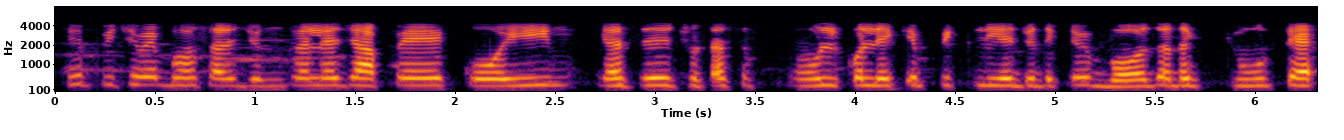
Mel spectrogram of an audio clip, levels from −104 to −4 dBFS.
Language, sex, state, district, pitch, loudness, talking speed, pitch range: Hindi, female, Bihar, Purnia, 255 Hz, -27 LUFS, 240 wpm, 245-265 Hz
